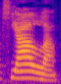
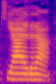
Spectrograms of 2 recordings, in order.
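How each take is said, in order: First: The middle consonant is an L sound. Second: The middle consonant is an R sound. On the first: This is how the child said it. The speaker calls it wrong. "ele falava Kiala ... Ele não conseguia fazer o R" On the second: This is the intended pronunciation. The speaker calls it right. "não falava Kiara"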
